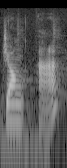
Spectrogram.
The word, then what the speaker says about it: Jung-ah: Corte de la historia, está Jung-ah, se pronuncia realmente Jung-ah, que es una maquillista y youtuber, es otra persona de origen humilde, ¿no?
